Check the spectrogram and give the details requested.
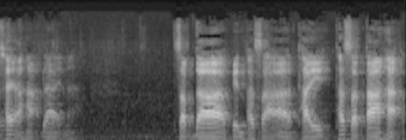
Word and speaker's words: สัปดาห์: ว่า วัน เช่น สัปดา สัปดาห เี่ มั้ย บาลี เขียน ว่า สัตตาหะ ภาษา สังกิจ เขียน ว่า สัปดาห ภาษา ไทย อ่าน ว่า สัปดา มา จาก อหะ ตัว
